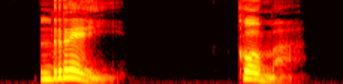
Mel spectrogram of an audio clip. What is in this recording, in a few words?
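"rey coma", Spanish, female; mekanta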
